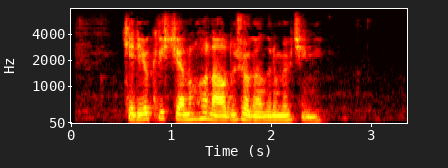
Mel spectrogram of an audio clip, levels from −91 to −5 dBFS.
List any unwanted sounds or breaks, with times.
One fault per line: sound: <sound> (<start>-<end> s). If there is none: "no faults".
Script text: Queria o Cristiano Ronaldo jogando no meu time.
no faults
